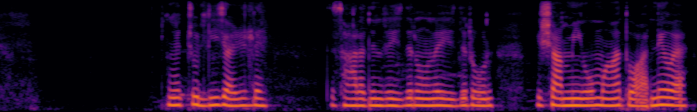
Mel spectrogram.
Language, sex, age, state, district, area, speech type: Dogri, female, 18-30, Jammu and Kashmir, Samba, rural, spontaneous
